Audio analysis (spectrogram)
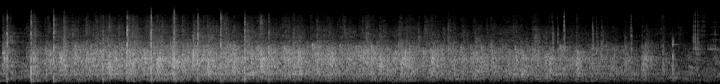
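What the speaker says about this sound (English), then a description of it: "Let's give everyone a round of applause." A community gathering of volunteers and supporters breaks into sustained, even applause that holds steady throughout and tapers slightly at the close.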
